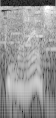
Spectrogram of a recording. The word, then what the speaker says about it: Moraes: There's also Pablo Fogundes and Marcos Morares. Moraes. Would you pronounce it like that? – Moraes, yeah.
